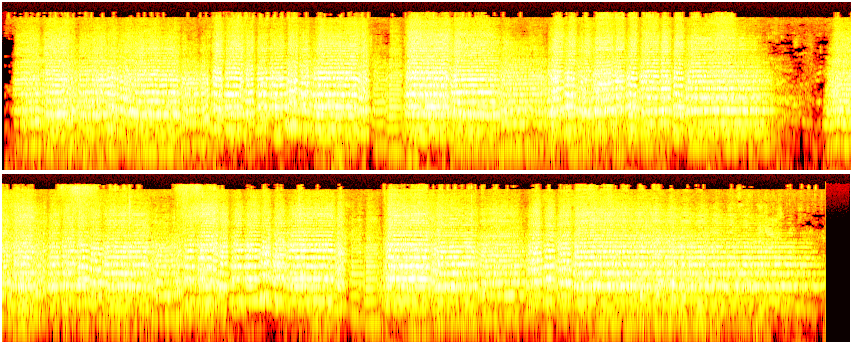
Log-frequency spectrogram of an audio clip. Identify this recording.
hunting horn players team registered at a hunting horn contest in Montgivray (France)
france, horn, hunting, traditions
